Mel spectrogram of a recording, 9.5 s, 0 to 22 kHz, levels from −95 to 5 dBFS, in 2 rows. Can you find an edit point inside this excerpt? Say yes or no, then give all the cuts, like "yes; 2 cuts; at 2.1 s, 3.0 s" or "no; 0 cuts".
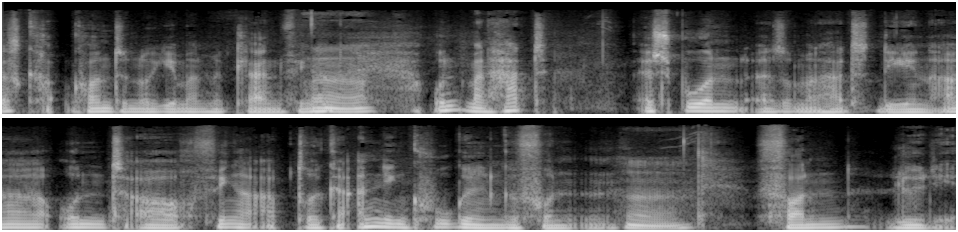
no; 0 cuts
